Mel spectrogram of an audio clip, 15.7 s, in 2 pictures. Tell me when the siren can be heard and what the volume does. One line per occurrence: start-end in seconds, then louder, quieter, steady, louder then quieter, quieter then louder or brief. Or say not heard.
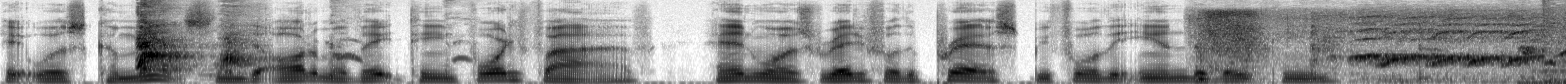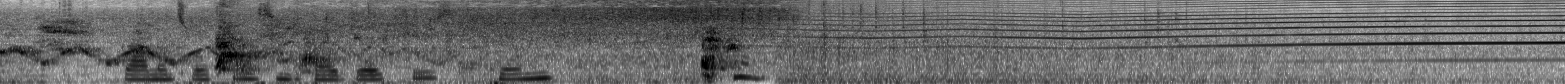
6.7-15.6 quieter then louder.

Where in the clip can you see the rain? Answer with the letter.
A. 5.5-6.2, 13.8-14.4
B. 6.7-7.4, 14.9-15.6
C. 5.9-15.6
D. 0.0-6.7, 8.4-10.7
C.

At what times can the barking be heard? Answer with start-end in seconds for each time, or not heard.
0.7-1.4, 8.9-9.6.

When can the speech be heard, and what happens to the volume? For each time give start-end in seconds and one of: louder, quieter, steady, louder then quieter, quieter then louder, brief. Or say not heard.
0.0-6.7 steady
8.4-10.7 brief.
